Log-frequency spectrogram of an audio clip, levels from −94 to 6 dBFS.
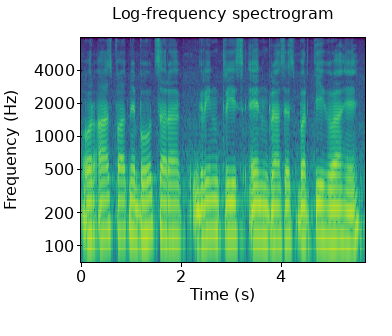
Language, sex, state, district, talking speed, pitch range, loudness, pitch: Hindi, male, Arunachal Pradesh, Lower Dibang Valley, 135 wpm, 115-125 Hz, -12 LUFS, 120 Hz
